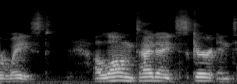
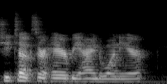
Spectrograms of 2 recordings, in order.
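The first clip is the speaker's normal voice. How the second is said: ordinary delivery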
